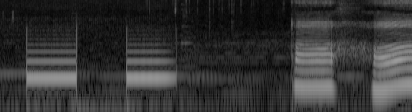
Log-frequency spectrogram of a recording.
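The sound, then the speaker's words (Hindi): Beeping tones on a phone line during a call: four loud beeps, the first two steady and identical, the last two lower and wavering in pitch. “के हो आवाज त एकदमै सुनाइदिँदै हुनुहुन्छ नि टुट टुट गरेर। ओके मलाई त्यस्तो आवाज मन पर्दैन”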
